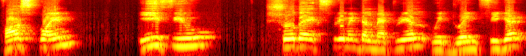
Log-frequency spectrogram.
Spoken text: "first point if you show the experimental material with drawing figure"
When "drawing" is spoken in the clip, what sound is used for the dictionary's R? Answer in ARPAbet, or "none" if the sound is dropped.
none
